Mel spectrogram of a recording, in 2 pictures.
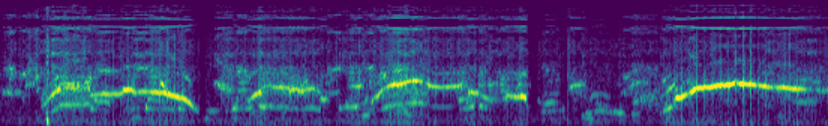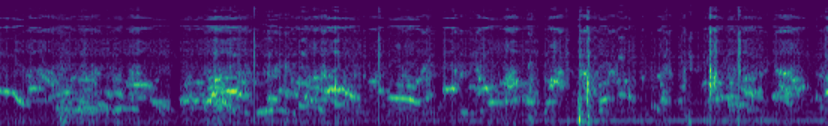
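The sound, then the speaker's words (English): Screaming in the background of an emergency call about a shooting in Miami, Florida: distressed voices rise and fall over thin phone-line audio, mixed with talk throughout. “You can hear a lot of screaming in the background.”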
